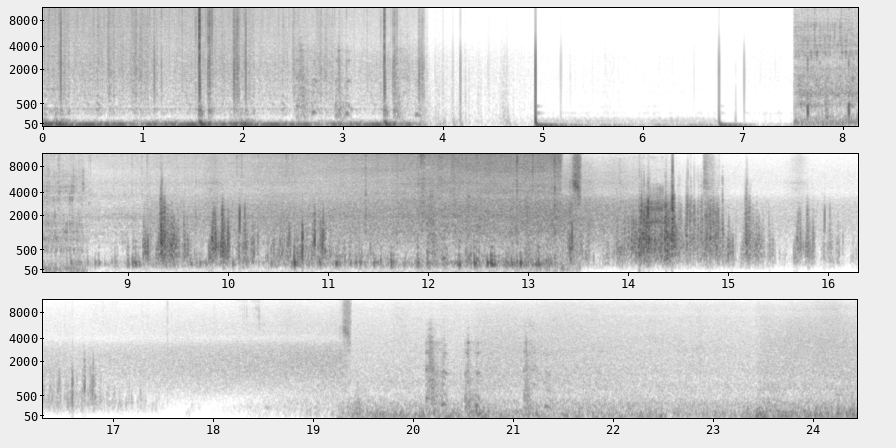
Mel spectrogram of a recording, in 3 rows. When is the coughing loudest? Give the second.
12 s.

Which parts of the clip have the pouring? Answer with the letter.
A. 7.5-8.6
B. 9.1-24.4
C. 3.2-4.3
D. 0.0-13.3
A.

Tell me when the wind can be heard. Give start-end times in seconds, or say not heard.
9.1-24.4.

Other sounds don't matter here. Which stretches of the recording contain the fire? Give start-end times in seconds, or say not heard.
0.0-13.3.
